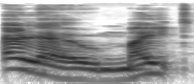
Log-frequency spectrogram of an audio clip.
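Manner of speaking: put-on Australian accent. Meaning to read a police quote in a british accent, the speaker slips into a put-on australian accent. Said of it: "No, that was Australian".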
